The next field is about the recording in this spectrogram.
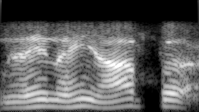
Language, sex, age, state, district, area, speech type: Hindi, male, 30-45, Uttar Pradesh, Prayagraj, rural, conversation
